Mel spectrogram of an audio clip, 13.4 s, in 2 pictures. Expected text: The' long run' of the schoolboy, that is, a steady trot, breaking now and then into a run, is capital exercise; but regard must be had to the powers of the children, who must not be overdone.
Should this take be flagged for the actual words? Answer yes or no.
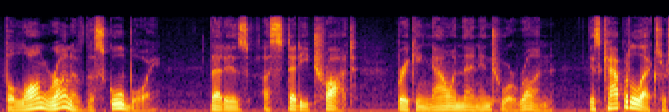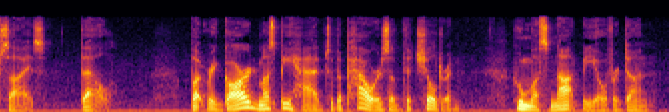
yes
